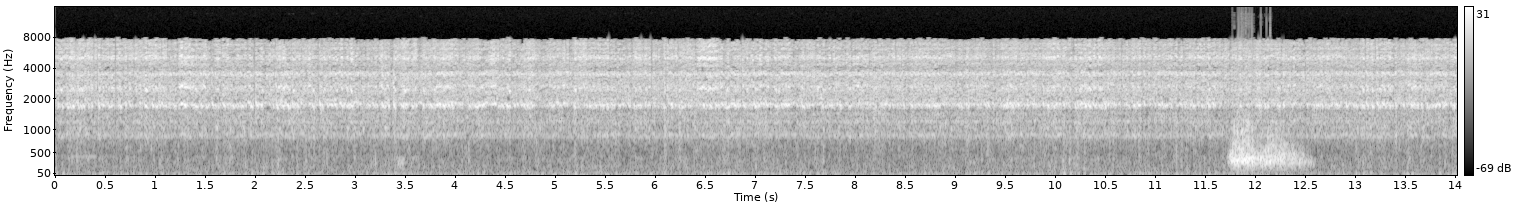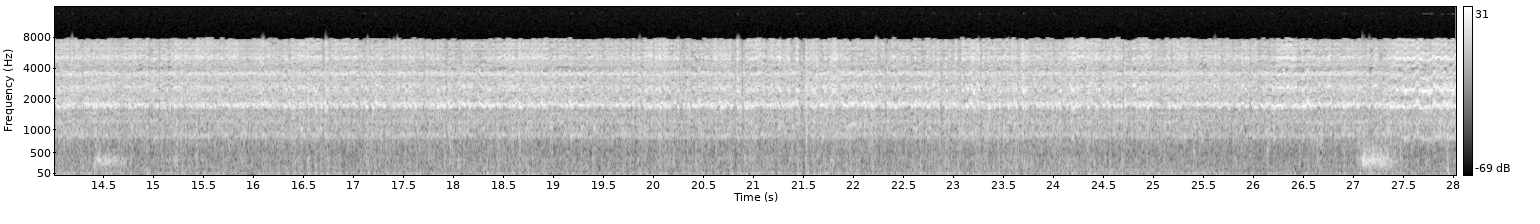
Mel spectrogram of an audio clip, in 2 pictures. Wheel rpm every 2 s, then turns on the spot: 230, 230, 230, 230, 230, 240, 230, 230, 230, 230, 240, 230, 230, 230.
none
